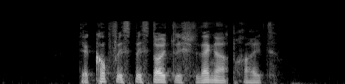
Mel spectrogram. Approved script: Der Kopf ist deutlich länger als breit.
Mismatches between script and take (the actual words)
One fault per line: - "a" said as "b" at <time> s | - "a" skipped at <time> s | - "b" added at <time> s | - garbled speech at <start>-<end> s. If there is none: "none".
- "ist" added at 1.4 s
- "als" skipped at 2.3 s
